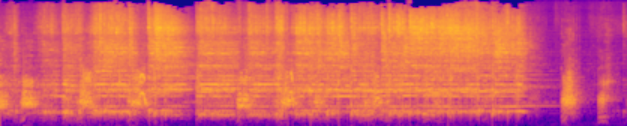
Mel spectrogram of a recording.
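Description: A stainless-steel dog bowl scraping and rattling across concrete as a dog pushes it along with its nose, the metal ringing with a few steady tones. It stops abruptly about seven seconds in, with one brief clatter after.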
